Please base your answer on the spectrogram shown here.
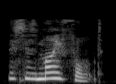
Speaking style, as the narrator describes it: she mumbled

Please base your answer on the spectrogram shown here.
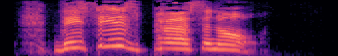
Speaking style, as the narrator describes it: shouted Heather

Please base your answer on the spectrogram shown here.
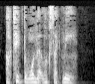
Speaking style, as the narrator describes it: Hondo whispered in my ear

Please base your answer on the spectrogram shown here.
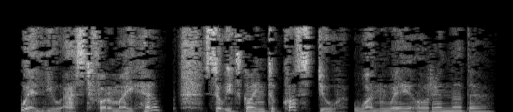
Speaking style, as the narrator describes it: she said with an ominous laugh

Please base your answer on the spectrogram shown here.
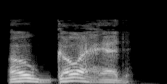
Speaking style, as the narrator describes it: the old tracker said bitterly

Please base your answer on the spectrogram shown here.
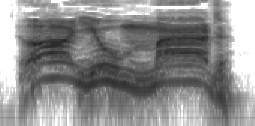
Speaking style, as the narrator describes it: Dragon growls

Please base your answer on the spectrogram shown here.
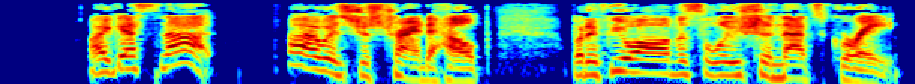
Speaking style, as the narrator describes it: he happily responded

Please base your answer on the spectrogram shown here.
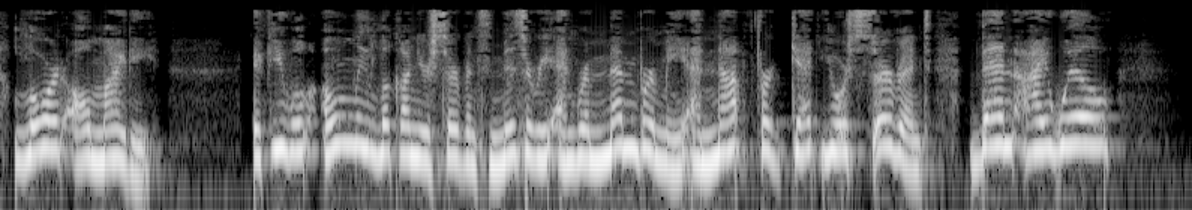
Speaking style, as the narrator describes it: she cried out in bitterness of soul

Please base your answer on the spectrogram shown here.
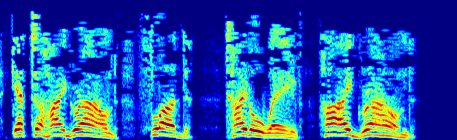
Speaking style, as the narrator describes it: Tim screamed at him

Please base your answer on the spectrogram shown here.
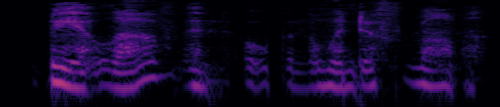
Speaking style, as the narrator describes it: she said in a hoarse murmur

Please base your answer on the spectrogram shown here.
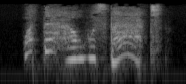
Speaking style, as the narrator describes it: Lucy hisses

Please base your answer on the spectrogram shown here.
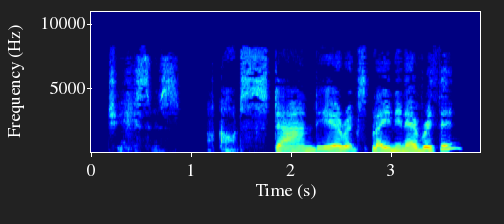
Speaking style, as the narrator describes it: he groans

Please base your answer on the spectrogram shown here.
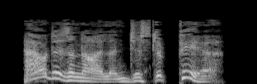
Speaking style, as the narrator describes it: one grumbled

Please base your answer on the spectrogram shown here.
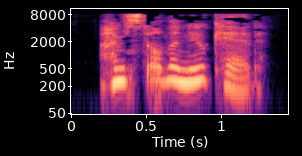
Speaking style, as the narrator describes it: I sighed

